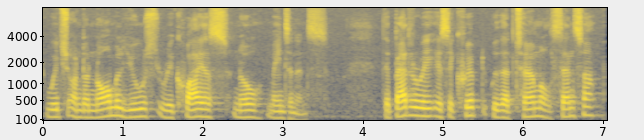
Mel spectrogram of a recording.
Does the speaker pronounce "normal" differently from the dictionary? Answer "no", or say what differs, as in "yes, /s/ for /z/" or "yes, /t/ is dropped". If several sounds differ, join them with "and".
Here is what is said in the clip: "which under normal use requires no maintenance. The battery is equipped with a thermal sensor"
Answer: no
